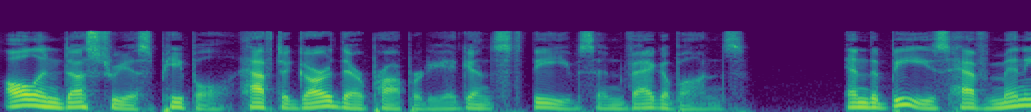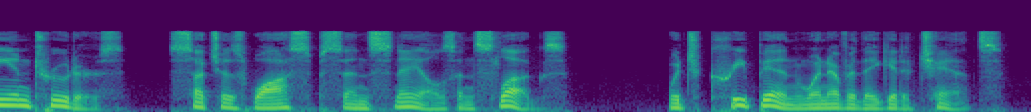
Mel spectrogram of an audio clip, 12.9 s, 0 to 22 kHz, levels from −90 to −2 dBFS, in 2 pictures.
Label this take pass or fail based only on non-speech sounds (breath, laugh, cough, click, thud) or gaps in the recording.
pass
